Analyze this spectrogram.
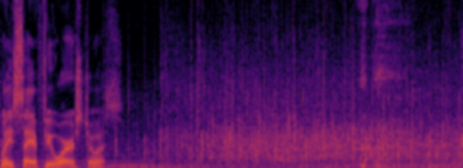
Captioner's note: applause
